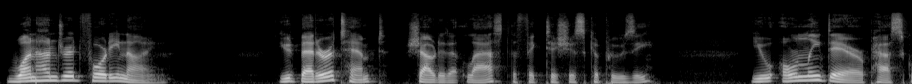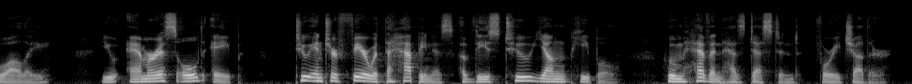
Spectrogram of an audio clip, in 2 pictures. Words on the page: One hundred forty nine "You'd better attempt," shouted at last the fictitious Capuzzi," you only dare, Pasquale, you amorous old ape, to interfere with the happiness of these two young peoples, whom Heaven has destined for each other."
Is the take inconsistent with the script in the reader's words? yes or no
yes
